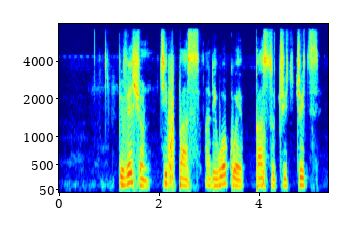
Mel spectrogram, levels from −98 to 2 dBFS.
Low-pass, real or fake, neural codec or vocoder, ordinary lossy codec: 7.2 kHz; real; none; MP3, 64 kbps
